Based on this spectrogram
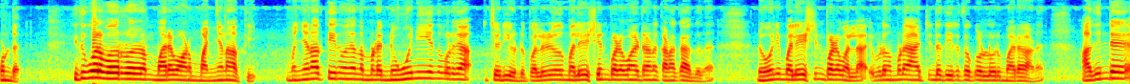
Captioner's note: in Malayalam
